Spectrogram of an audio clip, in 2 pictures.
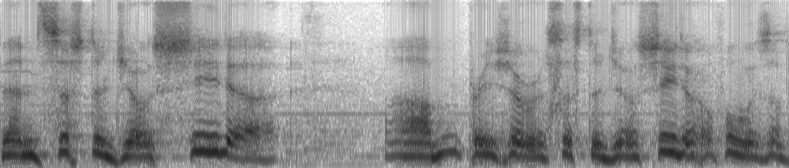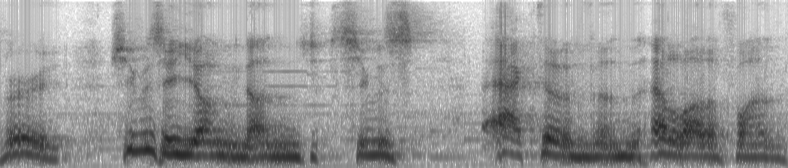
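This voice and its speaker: A man speaks at a very slow pace in a high pitch, with noticeable background noise around him. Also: ordinary pitch variation. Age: 80s+. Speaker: school alumnus. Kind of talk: oral history interview. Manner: halting.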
